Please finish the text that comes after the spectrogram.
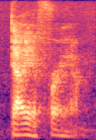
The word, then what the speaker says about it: diaphragm: the ribs and diaphragm diaphragm is a crazy word spelled diet dia pH are AG and diet ragam pronounced diaphragm so don't worry you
